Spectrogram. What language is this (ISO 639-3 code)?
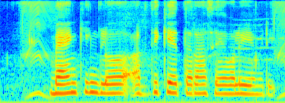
tel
